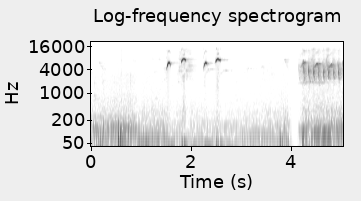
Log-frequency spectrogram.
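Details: Chestnut-capped thrush lure call: four sharp, high whistled notes falling in pitch, spaced about a quarter second apart, then a harsh buzzy rattle after a brief silence.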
